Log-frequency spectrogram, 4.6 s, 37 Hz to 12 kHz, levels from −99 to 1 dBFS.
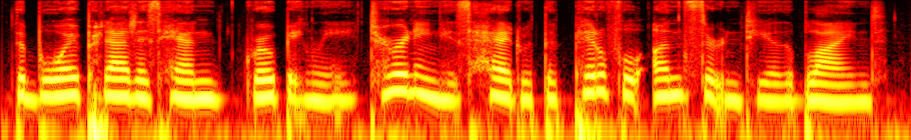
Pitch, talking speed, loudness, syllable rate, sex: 210 Hz, 225 wpm, -18 LUFS, 5.8 syllables/s, female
